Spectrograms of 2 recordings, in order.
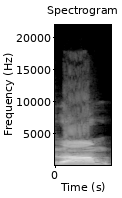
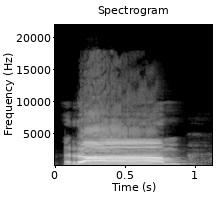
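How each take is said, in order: First: The vowel is held for a normal length. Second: The vowel is drawn out about three times longer. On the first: "जैसे हमने राम कहा" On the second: "तिगुना समय इसमें लगता है"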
